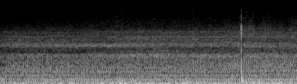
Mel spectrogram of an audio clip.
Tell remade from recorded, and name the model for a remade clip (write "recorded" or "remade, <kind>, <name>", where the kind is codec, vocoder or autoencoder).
remade, vocoder, Vocos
